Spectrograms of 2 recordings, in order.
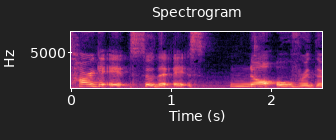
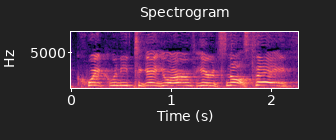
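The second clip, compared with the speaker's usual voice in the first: urgent rescuer; 9 semitones higher, 3 dB louder, faster than usual. Acted. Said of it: "Can I run into the darkness saying".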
